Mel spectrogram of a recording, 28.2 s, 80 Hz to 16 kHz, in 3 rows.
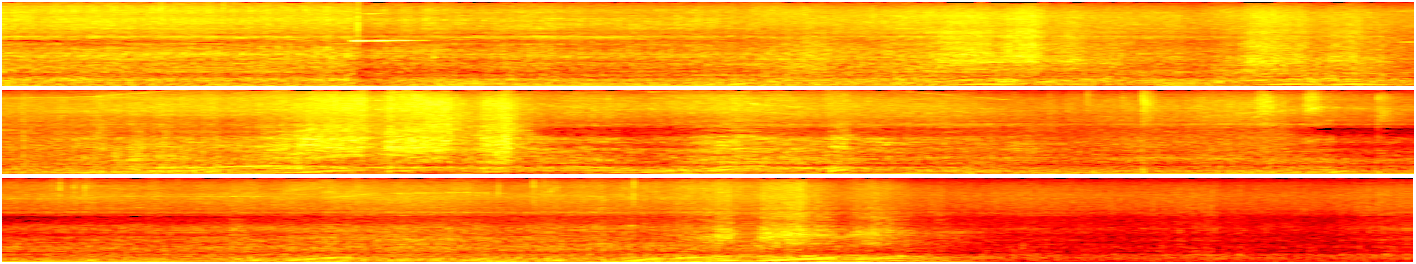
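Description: A Nissan Patrol 4x4's engine revs up and down again and again as the vehicle drives off-road, working under load through rough ground. Near the end it drops much quieter.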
